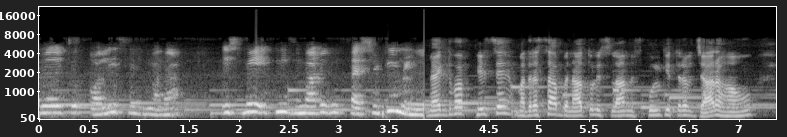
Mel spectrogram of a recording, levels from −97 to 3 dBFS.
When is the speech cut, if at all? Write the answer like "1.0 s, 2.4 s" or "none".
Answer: 3.8 s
